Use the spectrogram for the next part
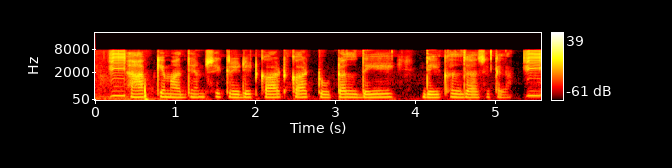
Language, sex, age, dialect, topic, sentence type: Bhojpuri, female, 18-24, Western, banking, statement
